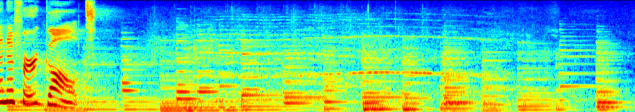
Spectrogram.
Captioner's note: applause, Cheering, Music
